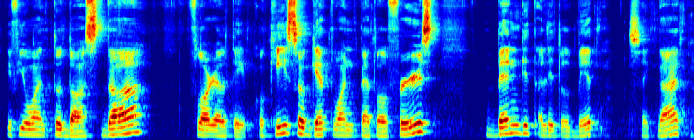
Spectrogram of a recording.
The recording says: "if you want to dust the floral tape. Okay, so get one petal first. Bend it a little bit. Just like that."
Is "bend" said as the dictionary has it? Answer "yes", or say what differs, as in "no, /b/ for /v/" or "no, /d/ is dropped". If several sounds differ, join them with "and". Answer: yes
